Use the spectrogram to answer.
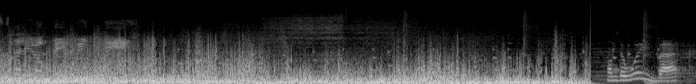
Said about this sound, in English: Just a little bit windy.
